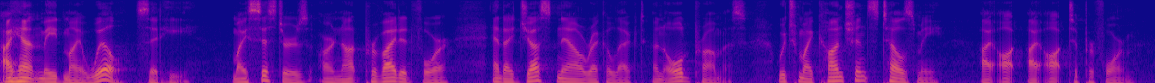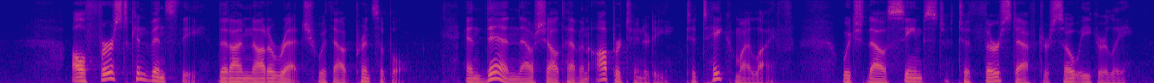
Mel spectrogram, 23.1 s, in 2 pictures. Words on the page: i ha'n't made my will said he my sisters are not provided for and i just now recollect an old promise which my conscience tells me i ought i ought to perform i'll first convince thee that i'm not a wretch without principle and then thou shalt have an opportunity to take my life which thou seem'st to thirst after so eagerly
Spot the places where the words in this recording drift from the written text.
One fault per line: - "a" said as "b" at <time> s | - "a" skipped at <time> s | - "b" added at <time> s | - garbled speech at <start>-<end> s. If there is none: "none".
none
